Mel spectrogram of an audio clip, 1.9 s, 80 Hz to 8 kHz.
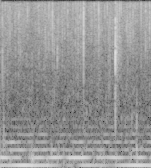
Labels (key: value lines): label: biophony, midshipman
recorder: SoundTrap 500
